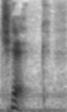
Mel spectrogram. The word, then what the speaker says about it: Czech: This is how we pronounce this word, Czech.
